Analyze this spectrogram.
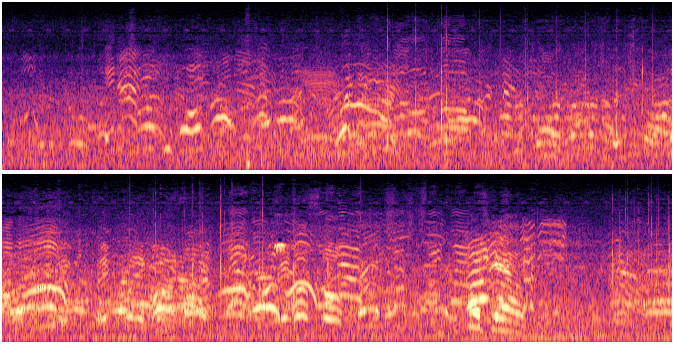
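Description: Young soccer players shout outdoors across an open field.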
